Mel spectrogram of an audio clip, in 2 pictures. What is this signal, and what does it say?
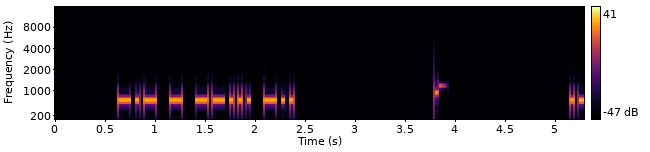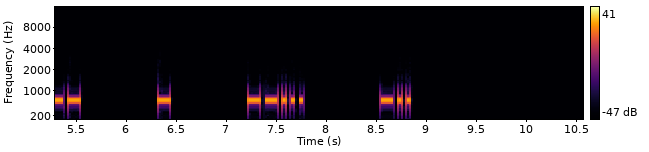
Morse code, heard as a keyed tone, about 28 wpm, spaced as for 14 wpm, 700 Hz. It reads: KT7D WT7D
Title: USA Call Signs - 4 Characters - 6x Character Spacing - 28wpm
